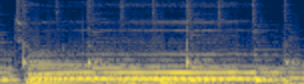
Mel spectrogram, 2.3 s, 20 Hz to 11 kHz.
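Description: Music: the instrumental lead-in of a 1967 French pop song, just before the vocal enters. A long held note slides up into place near the start and sustains over a steady accompaniment beat.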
